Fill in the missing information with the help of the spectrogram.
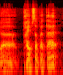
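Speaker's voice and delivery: normal talking voice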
